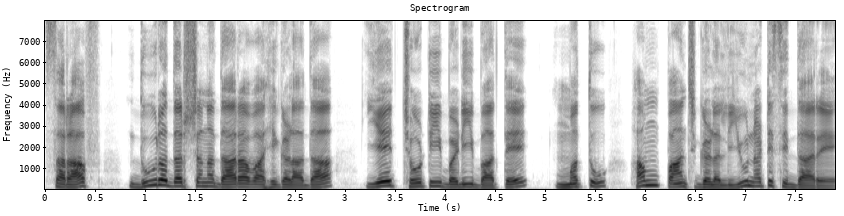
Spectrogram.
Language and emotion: Kannada, neutral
